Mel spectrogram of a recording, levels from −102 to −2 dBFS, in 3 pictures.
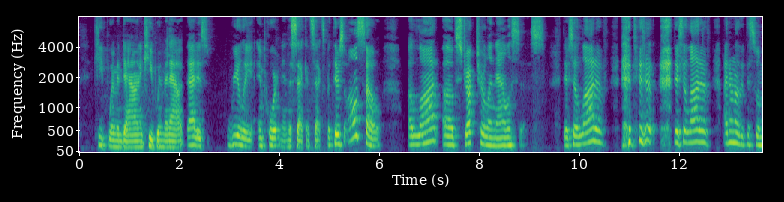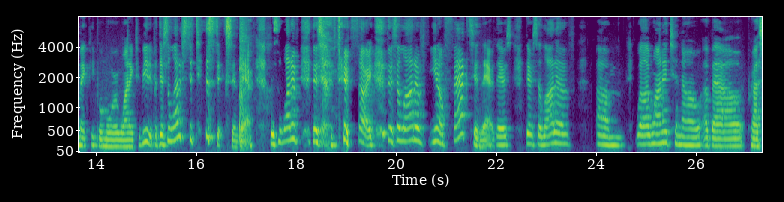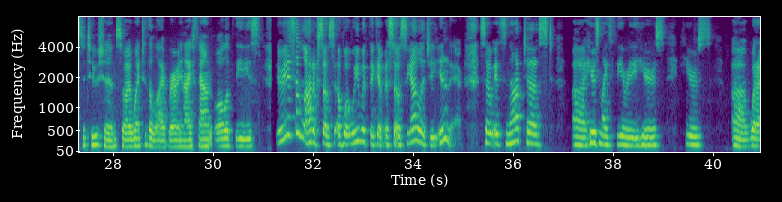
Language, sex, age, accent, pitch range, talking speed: English, female, 50-69, American, 170-240 Hz, 180 wpm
